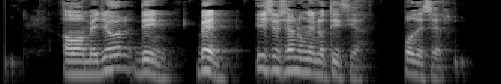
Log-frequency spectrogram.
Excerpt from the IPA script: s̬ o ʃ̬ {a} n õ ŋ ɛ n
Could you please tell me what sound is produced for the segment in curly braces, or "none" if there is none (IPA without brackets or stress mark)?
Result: a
